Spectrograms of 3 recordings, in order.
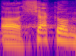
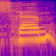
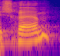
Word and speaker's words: Shechem: Now, in the English, you'll see Shechem and Hamor, but it's pronounced Shechem, say Shechem, and Hamor, say Hamor.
